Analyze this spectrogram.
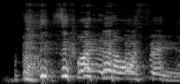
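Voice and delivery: loud, high, laughing through the words; amused and laughing out loud; real laughing. Real, not acted. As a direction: crack up as you say it. Both laugh at the joke.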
